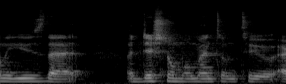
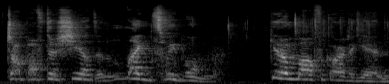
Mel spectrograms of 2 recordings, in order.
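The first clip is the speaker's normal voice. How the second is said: high-pitched mock rallying cry; goblin battle orders; 8 semitones higher than usual. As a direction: egg the goblins on to attack. Player shouts goblins' battle orders.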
